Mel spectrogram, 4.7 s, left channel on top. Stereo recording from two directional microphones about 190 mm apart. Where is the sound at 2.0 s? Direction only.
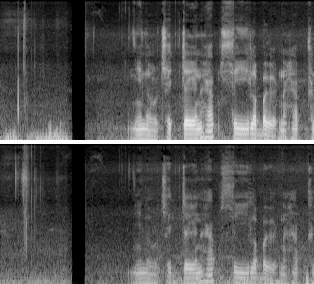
15° left (ahead or behind).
